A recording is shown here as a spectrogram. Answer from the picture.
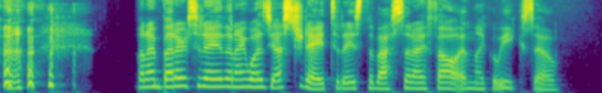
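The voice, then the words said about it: Hoarse, laryngitis-affected voice. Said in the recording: “I just have like laryngitis right now. It's like an unknown laryngitis”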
